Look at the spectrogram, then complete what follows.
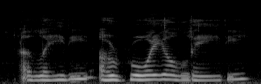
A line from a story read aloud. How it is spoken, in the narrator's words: Becky laughed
